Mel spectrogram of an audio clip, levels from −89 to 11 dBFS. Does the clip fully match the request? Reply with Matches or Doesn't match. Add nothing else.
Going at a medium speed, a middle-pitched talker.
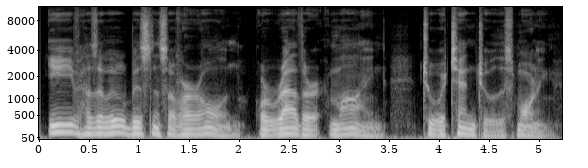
Doesn't match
